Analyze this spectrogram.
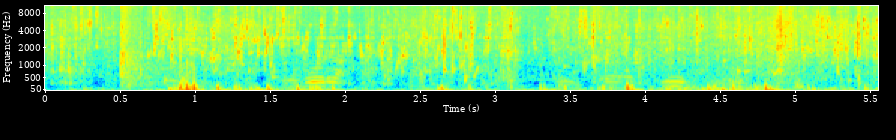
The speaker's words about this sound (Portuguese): Água fresquinha. A água insiste em correr serra abaixo.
